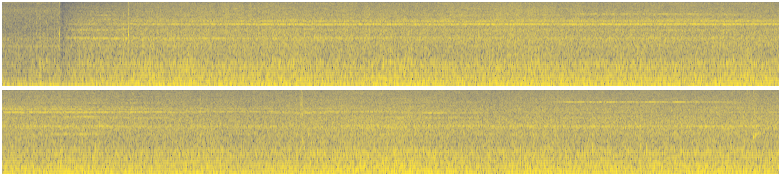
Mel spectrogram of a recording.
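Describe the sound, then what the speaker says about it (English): A steam train in a railway simulator game rumbles along continuously, a dense steady drone of engine and wheels with a faint high whine, loud and unbroken for about twenty seconds. "Ooh, tractor noises."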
